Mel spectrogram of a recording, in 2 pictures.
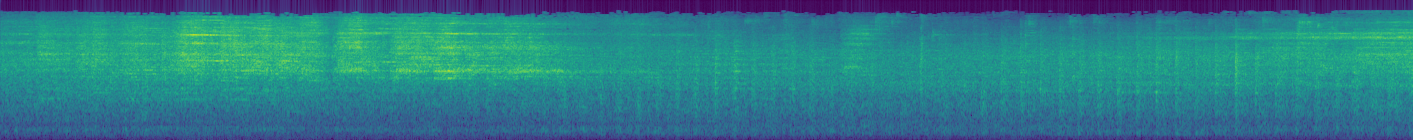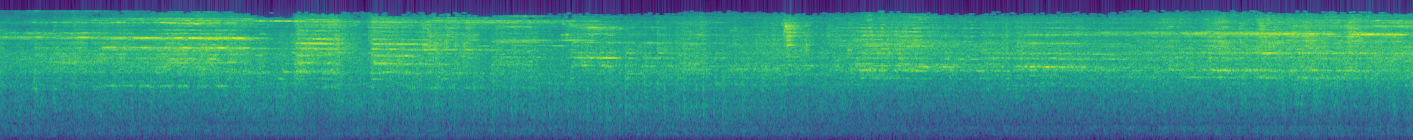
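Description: Train cars rolling past with wheels squealing in high, shifting tones over a steady rumble, with scattered sharp clicks. The squeal grows louder about halfway through.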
